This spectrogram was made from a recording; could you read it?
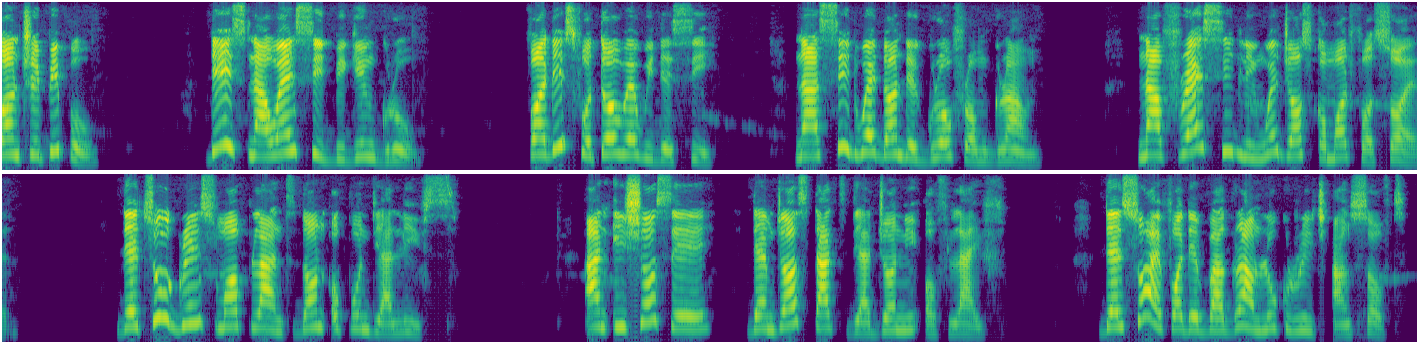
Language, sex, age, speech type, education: Nigerian Pidgin, female, 15-29, spontaneous, secondary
